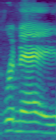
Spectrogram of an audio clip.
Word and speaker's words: Renée: and uh you referenced renee it rhymes with my sexuality so i'm like gabriel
